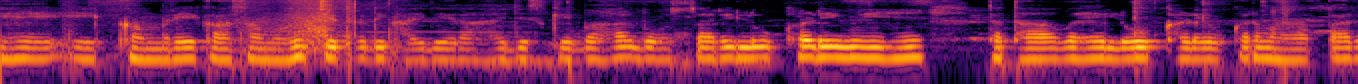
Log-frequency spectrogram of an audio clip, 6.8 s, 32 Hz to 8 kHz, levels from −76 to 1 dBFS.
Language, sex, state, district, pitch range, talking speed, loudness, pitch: Hindi, female, Uttar Pradesh, Budaun, 170-180 Hz, 220 wpm, -18 LUFS, 175 Hz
